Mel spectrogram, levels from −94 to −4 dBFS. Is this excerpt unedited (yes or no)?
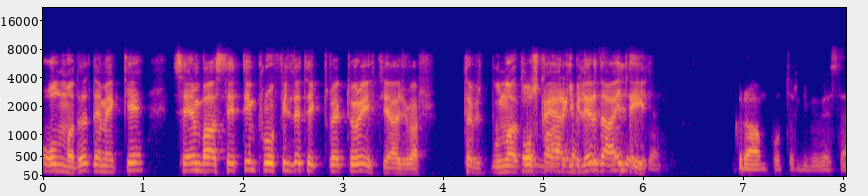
no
